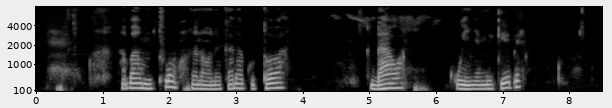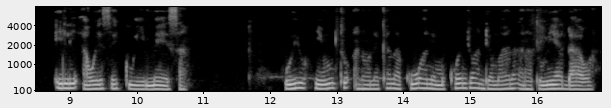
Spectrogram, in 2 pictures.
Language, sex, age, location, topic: Swahili, male, 18-24, Nakuru, health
